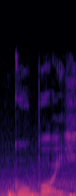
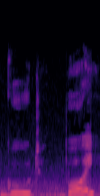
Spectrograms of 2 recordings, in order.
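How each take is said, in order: First: The d merges into the following b. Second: The d is pronounced before the b.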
